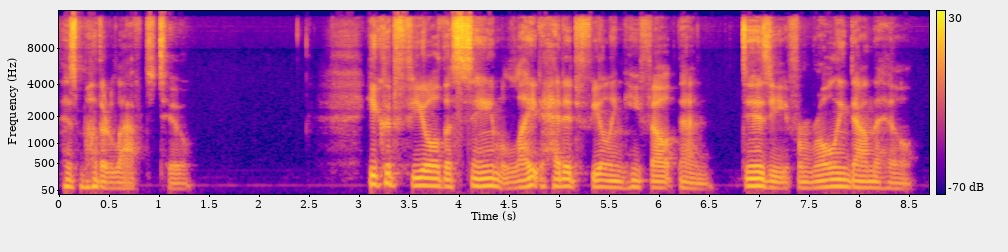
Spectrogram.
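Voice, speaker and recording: Male storyteller, low register, reads a children's novel with simple explanatory asides and questions. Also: slow.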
